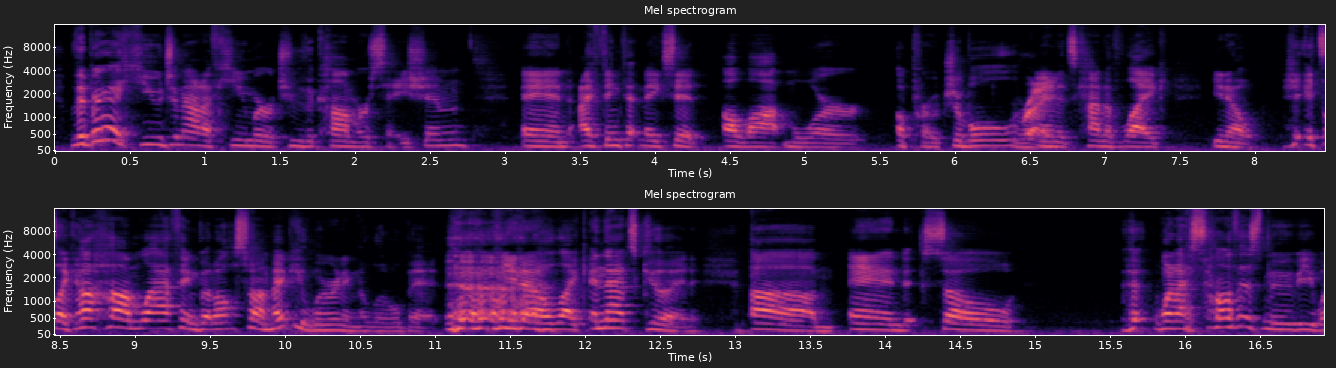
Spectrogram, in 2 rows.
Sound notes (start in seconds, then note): 11.0 laughing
